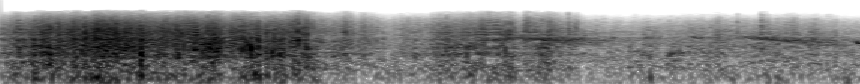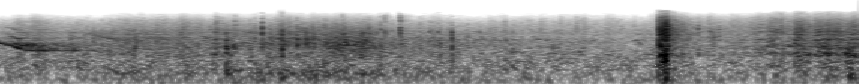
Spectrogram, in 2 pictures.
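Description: Dry leaves rustle and crackle as monkeys shift about on them.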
